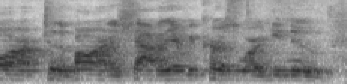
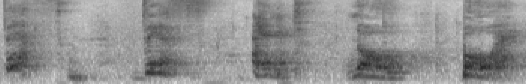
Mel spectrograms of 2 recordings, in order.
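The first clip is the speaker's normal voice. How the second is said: stern husband; 8 semitones higher, much slower than usual. A narrator's reading. Gus confronting his wife.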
